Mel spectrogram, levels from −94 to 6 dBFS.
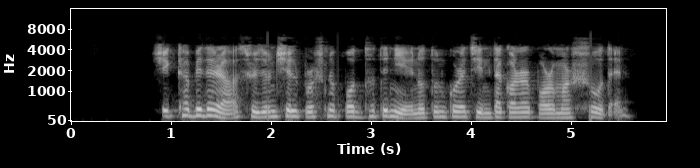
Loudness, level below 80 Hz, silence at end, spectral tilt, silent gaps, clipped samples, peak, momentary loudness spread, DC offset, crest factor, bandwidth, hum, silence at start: -24 LUFS; -62 dBFS; 0.4 s; -7 dB/octave; none; under 0.1%; -6 dBFS; 7 LU; under 0.1%; 18 dB; 6.4 kHz; none; 0.85 s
